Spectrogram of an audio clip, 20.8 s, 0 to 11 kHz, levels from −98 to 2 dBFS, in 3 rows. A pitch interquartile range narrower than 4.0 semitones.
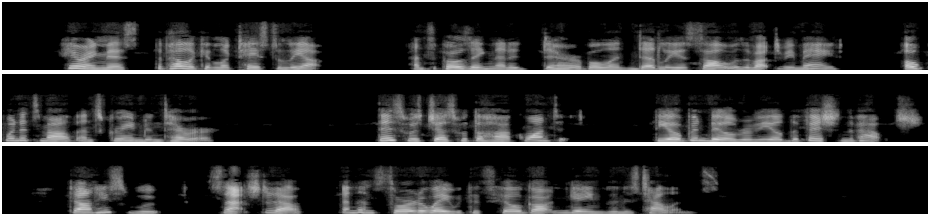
Yes: average, 3.3 semitones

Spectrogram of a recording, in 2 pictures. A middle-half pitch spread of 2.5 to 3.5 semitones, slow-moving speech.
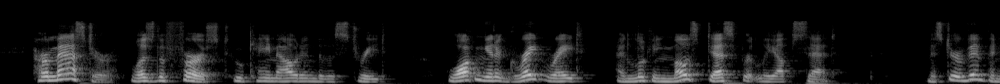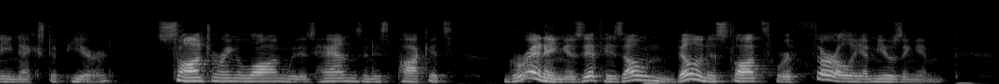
No: average, 4.1 semitones; slow, 130 wpm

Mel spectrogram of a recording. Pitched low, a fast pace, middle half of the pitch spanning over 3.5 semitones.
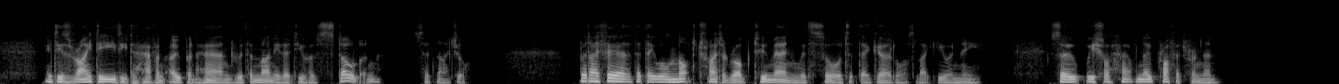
Yes: low, 100 Hz; fast, 210 wpm; average, 4.9 semitones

